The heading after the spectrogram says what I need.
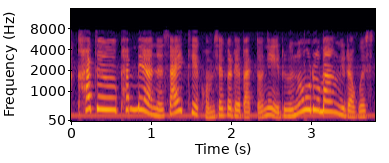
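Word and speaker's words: Lenormand: 카드를 만드신 분이 되겠습니다 근데 이게 프랑스 식으로 발음을 하면 루노 르망 인데요 어 영어식으로 만약에 발음을 하신다면 어 르노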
